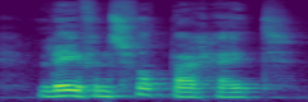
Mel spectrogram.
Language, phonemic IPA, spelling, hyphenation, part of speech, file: Dutch, /ˌleː.və(n)sˈfɑt.baːr.ɦɛi̯t/, levensvatbaarheid, le‧vens‧vat‧baar‧heid, noun, Nl-levensvatbaarheid.ogg
- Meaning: viability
